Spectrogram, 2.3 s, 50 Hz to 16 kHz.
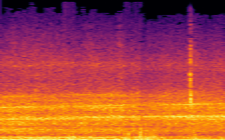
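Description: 2020 Honda Gold Wing's flat-six engine running steadily as the motorcycle rides along at low speed, with a steady low hum and some wind and road noise on the bike-mounted microphone.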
